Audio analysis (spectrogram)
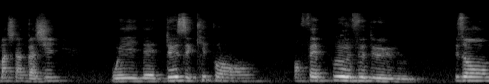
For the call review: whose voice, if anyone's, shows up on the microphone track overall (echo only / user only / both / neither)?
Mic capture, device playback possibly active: echo only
